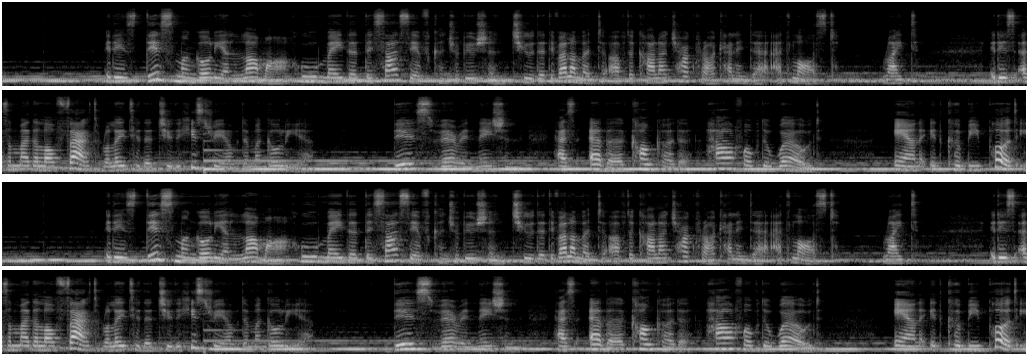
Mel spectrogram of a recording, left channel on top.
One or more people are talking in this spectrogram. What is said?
It is this Mongolian Lama who made a decisive contribution to the development of the Kala Chakra calendar at last, right? It is as a matter of fact related to the history of the Mongolia. This very nation has ever conquered half of the world, and it could be put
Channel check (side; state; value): both; normal; correlation 0.56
